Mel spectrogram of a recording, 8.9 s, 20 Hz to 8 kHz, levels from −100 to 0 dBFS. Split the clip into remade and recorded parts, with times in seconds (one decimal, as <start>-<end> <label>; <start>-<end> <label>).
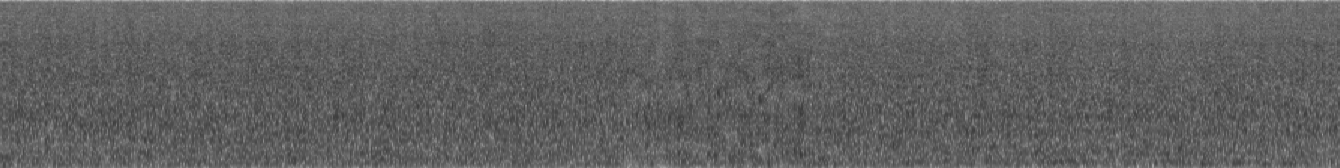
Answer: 0.0-4.2 recorded; 4.2-5.6 remade; 5.6-8.9 recorded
